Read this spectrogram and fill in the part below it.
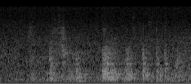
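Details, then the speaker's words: Flat-screen TV with the standby light on that won't turn on: irregular bursts of quick ticking chirps, apparently from the power-supply transformer, as the supply keeps trying to start and tripping; owner suspects failed capacitors. "honestly it just reminds me of a thing that's trying to start feeling to do it like there's a start capacitor"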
